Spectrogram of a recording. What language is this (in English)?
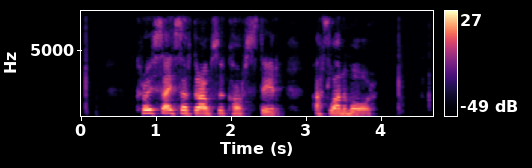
Welsh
